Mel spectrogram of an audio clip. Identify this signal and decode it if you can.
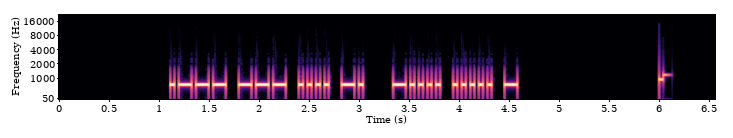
Morse code, heard as a keyed tone, about 28 wpm, 700 Hz. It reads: JOHN 65T
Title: CWT Exchange 28wpm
